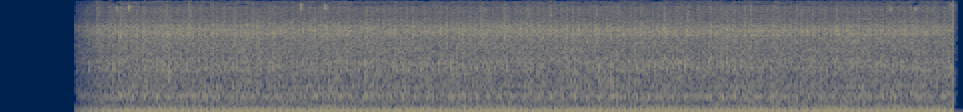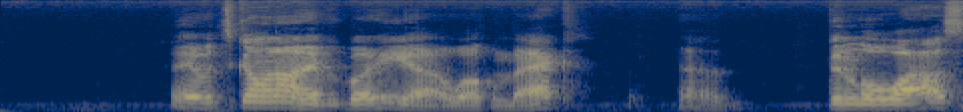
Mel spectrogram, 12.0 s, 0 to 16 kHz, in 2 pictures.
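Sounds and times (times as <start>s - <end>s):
car engine idling: 0.5s - 6.0s.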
